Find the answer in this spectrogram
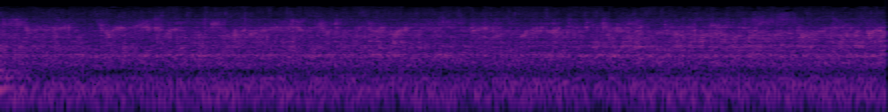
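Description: Noodles cooking in a bubbling miso-butter sauce in a frying pan, giving a steady sizzle.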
